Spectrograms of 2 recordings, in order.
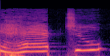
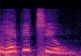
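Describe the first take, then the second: First: "réptil" loud and slow, stressed on RÉP; stress on first syllable. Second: "repetiu" with the stress on the last syllable, -tiu; stress on final syllable. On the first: Teacher giving the other variant to the class, first-syllable stress. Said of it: "Que pode ser". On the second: Teacher reading the written word to the class, final-syllable stress. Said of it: "Tá escrito". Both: Shown as a demonstration.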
